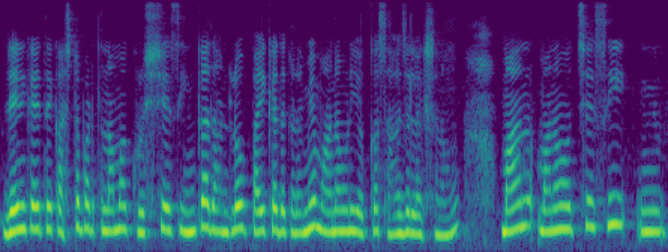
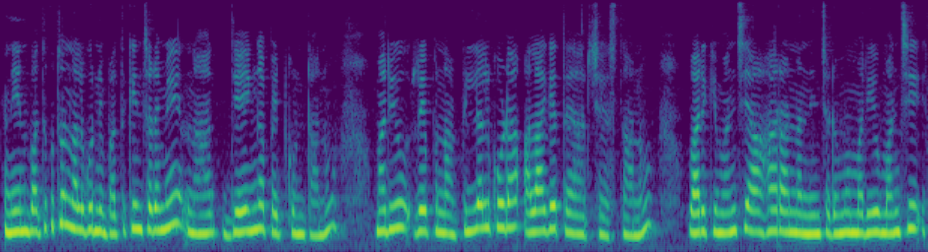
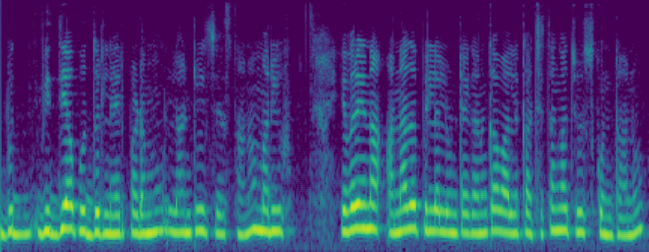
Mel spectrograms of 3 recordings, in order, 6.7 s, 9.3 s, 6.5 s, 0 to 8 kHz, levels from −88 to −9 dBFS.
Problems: none marked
